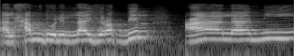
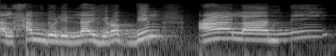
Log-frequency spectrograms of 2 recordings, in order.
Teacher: Al-jauf nggak boleh masuk ke hidung. Mimnya masuk ke hidung, iya-nya nggak boleh masuk ke hidung.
